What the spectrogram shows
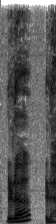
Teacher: इनका उच्चारण ड, ढ से भिन्न होता है। इनका उच्चारण जीवा को तालु की ओर मोड़ कर किया जाता है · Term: नव विकसित व्यंजन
